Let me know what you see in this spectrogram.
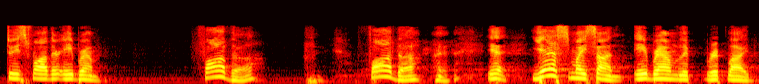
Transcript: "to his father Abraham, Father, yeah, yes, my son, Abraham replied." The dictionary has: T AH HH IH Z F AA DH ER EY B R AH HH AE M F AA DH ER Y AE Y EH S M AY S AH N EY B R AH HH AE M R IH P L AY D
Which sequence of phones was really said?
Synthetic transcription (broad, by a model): T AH HH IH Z F AA DH ER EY B R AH HH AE M F AA DH ER Y AE Y EH S M AY S AH N EY B R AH HH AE M R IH P L AY D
